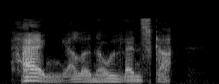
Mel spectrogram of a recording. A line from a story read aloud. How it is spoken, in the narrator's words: he grumbled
